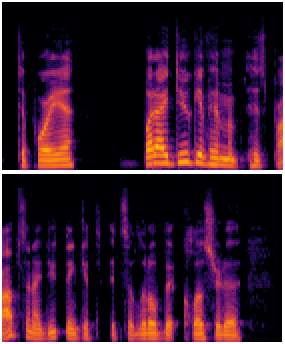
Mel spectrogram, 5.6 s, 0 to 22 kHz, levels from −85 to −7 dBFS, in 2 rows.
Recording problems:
none

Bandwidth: 15 kHz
